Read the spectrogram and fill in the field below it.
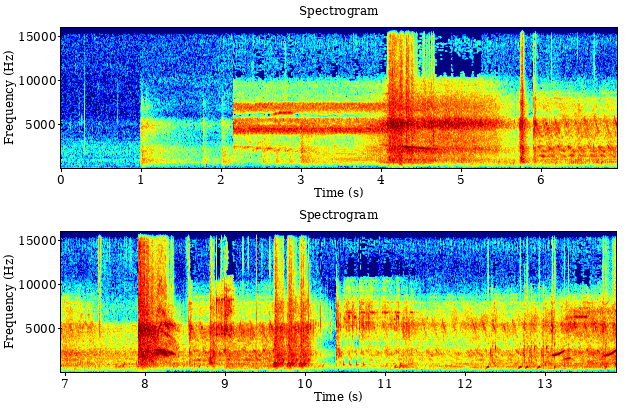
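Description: Lively electronic game music plays.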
